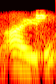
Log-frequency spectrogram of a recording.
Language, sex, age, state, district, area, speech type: Kannada, female, 18-30, Karnataka, Hassan, urban, conversation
